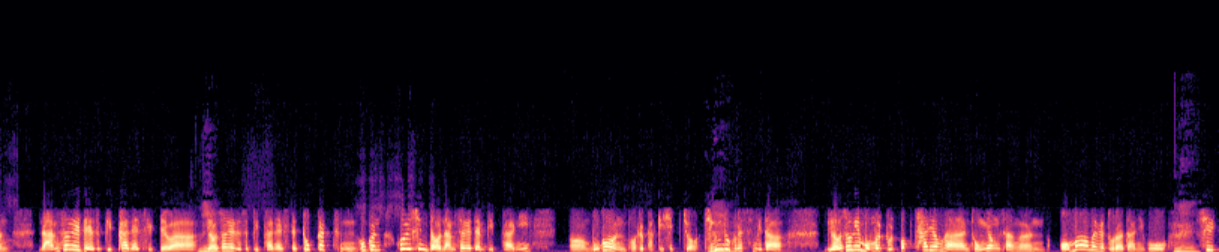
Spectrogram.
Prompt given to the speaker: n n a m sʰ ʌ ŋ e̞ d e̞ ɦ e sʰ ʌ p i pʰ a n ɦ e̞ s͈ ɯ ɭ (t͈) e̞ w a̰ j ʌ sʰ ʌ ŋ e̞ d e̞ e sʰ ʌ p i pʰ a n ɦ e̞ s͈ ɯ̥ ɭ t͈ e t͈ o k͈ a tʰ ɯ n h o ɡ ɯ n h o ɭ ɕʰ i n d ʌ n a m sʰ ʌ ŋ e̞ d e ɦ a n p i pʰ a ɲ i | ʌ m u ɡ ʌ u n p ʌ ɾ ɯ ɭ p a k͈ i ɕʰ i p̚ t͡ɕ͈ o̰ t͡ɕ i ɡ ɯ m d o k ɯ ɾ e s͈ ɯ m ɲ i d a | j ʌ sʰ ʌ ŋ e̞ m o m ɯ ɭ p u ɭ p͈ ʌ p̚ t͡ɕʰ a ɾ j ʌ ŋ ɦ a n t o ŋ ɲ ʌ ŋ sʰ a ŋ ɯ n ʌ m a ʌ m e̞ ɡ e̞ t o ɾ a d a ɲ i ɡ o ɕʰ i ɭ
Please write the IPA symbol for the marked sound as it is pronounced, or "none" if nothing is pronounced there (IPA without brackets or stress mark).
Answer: t͈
